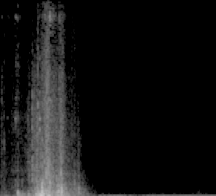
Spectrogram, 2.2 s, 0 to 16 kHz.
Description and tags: bag down 6
Can be used as a body hit possibly.
bag, body-hit, impact, rucksack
